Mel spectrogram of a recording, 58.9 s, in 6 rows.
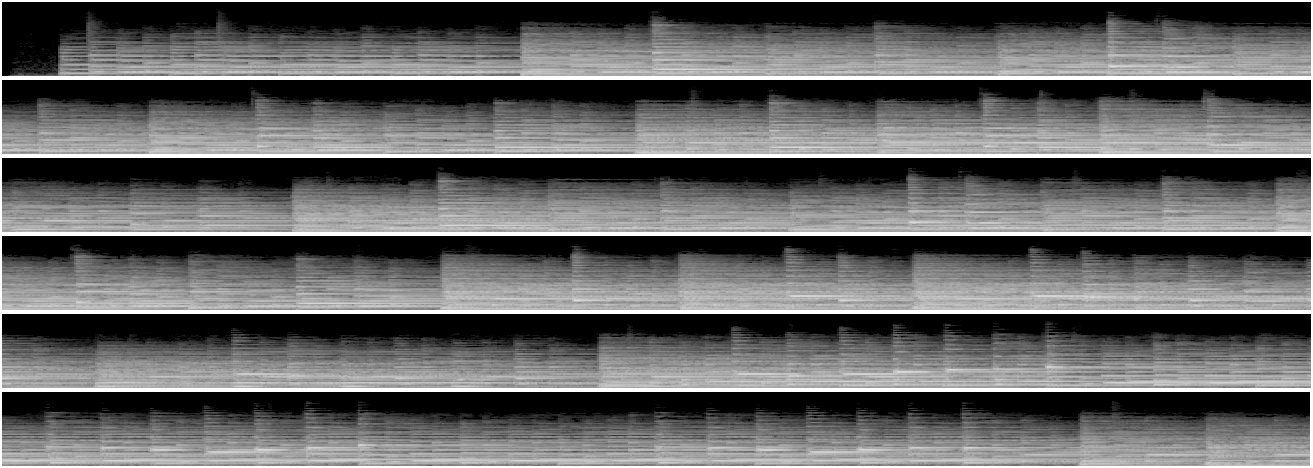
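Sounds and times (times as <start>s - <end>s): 
prelude in E-flat major: 0.1s - 58.8s.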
